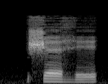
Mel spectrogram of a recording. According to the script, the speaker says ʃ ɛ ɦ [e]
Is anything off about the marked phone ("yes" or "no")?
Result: no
